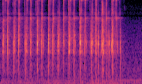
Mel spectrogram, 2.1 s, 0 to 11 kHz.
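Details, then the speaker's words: KWC Taurus PT24/7 airsoft pistol, plastic frame and metal slide, being shaken: sharp, high-pitched rattle that stops when held still; something loose inside. "that's not brilliant if we're honest like that is you hear that really high pitched rattling i think something bad happened"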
